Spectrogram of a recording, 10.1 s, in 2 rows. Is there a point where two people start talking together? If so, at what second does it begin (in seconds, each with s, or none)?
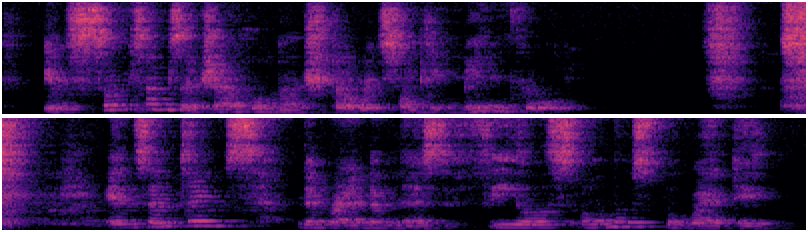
none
